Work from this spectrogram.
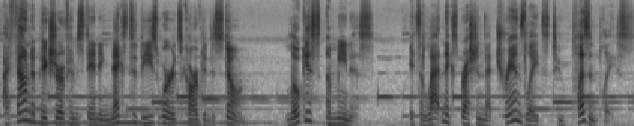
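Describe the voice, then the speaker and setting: An actor playing a reserved, bookish young tech researcher in an audio drama, speaking in a measured way. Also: medium pitch, animated, natural voice. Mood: earnest, measured. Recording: clear music bed behind the voice.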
